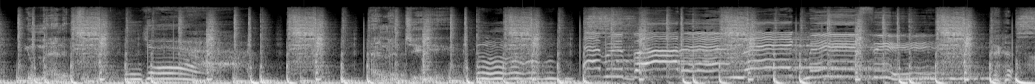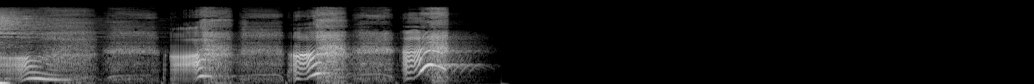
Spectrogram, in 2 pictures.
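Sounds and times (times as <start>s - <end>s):
vocals: 0.1s - 15.3s.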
